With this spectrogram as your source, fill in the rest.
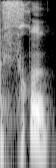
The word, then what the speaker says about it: front: Final T, not pronounced. Le front. Okay, remember this nasal O-N, on.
